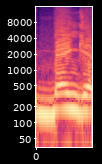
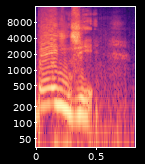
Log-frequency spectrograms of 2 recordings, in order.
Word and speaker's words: Benji: So if it's not DJ Benge, that means it's DJ Benji. Big up yourself, DJ Benji, Mix Master. It's not Bingy, because Bingy is not with us anymore.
